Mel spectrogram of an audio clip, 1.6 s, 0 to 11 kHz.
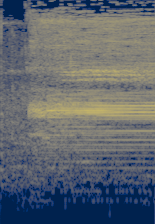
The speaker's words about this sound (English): And now there's the buzzer ending the first quarter of play. George Ranch Longhorns 20 and the Dulles Vikings 8.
